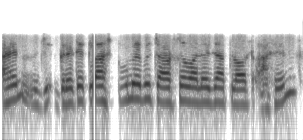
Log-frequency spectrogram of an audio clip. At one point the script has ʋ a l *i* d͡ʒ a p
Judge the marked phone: incorrect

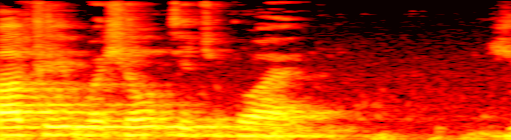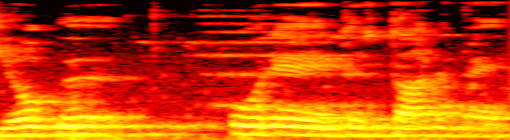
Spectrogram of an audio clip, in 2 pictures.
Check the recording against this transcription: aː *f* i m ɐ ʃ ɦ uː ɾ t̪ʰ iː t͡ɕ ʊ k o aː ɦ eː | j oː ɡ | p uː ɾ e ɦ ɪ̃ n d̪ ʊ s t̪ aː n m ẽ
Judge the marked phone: correct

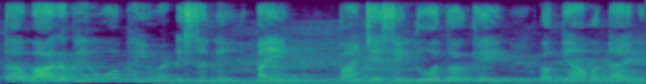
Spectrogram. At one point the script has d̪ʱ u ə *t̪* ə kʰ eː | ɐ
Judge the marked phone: correct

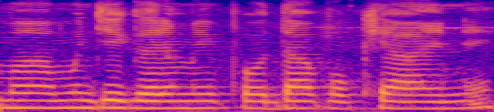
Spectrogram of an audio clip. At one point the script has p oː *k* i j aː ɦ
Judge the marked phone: incorrect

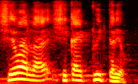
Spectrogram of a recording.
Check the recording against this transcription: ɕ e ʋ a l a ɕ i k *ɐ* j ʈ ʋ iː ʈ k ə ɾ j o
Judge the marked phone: incorrect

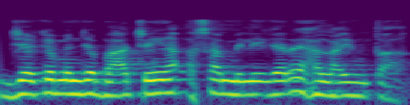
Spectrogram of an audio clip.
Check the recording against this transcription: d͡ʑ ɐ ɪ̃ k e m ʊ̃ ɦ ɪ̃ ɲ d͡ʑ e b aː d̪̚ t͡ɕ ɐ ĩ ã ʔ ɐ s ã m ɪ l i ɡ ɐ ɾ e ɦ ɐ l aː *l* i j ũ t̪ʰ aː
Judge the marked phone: incorrect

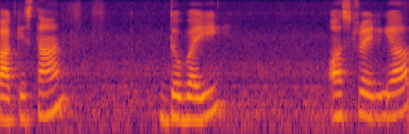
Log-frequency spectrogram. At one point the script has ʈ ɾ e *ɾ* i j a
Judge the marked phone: incorrect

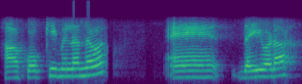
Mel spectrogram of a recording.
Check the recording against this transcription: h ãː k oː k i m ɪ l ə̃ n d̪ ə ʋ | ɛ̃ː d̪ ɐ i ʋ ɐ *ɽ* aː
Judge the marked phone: correct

